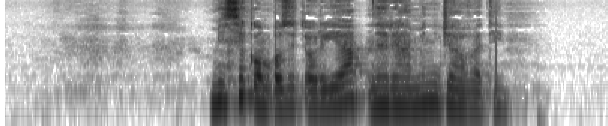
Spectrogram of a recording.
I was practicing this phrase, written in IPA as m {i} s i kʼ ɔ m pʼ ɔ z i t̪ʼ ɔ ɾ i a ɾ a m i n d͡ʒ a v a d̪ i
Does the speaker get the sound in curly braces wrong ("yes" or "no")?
no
